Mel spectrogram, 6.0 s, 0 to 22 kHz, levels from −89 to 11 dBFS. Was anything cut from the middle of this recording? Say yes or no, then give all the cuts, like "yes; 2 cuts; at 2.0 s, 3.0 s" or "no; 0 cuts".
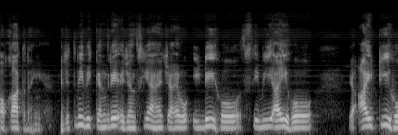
yes; 1 cut; at 1.0 s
